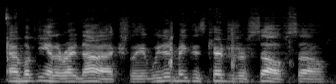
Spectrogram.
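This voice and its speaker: A man's voice: medium pitch, steady tone, fast, bright, forceful tone. A man playing a tabletop role-playing game, talking casually with hesitant, conversational phrasing. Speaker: player.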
